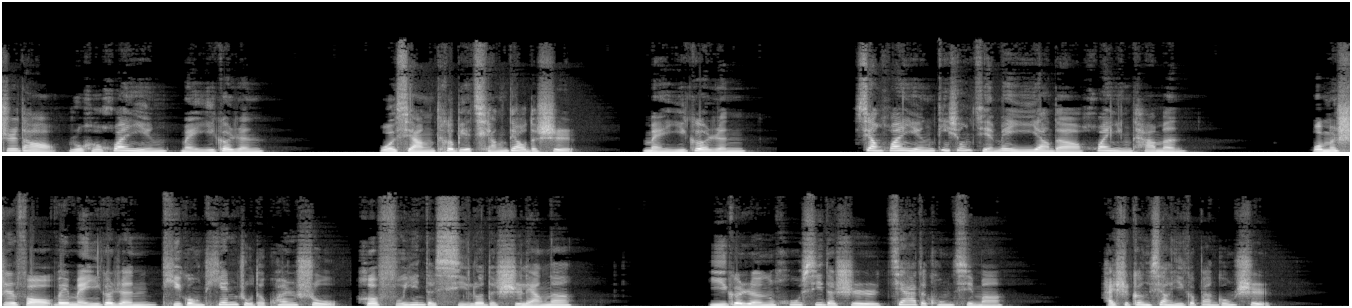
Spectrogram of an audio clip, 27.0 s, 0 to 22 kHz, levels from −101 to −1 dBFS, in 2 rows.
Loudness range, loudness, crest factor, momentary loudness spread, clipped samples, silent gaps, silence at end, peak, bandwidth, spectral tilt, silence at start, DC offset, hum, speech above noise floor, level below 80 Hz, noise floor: 6 LU; -17 LUFS; 18 dB; 9 LU; under 0.1%; 7.75-8.39 s; 0.8 s; 0 dBFS; 16.5 kHz; -5.5 dB/octave; 0 s; under 0.1%; none; over 73 dB; -58 dBFS; under -90 dBFS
